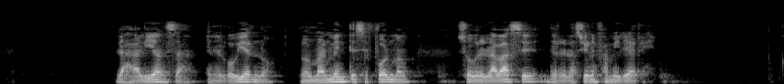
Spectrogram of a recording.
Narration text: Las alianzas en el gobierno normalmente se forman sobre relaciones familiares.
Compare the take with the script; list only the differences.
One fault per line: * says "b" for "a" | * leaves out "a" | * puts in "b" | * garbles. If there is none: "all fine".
* puts in "la base de"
